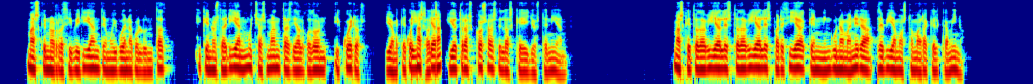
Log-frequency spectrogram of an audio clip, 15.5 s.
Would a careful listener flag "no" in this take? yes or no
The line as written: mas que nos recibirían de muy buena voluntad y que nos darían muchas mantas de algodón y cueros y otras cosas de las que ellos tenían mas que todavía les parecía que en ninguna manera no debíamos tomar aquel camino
yes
